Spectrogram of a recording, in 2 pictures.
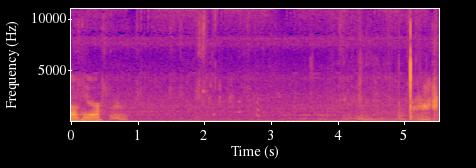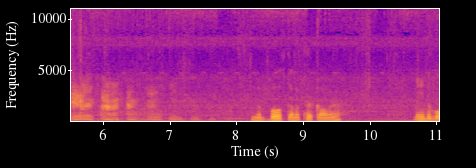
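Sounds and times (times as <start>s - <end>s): rustles on grass: 0.0s - 11.0s
steady low hum: 0.0s - 11.0s
puppies squeaking: 0.2s - 8.1s.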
